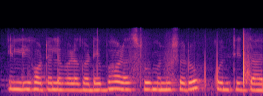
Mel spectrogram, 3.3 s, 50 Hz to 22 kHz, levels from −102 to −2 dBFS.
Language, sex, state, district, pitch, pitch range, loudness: Kannada, female, Karnataka, Bidar, 255 Hz, 250-260 Hz, -29 LUFS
